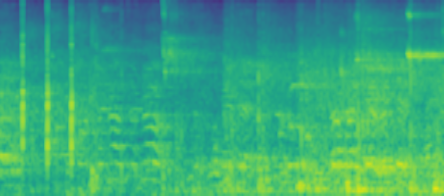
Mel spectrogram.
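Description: A basketball dribbled on a gym court: three quick bounces in the first second, at about four a second.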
